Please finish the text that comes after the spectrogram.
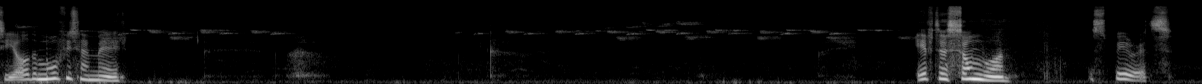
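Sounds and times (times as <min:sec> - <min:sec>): small bird chirping: 0:00.0 - 0:03.4, 0:04.4 - 0:10.1.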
